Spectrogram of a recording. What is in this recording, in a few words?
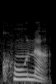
"khonaa", Hindi; [他動]失う; खोना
